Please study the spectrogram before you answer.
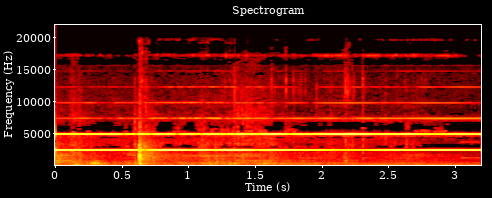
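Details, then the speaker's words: Stanley 25 amp battery charger/maintainer with clamps deliberately reversed (red on negative): steady shrill electronic beeping plus a meter warning sign signal reverse polarity; the beeper stops when disconnected. "we go that's telling to me right there that I'm hooked up wrong and right on here on the meter it's showing me a warning sign that I am hooked up wrong so disconnect it and the little beeper goes away"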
